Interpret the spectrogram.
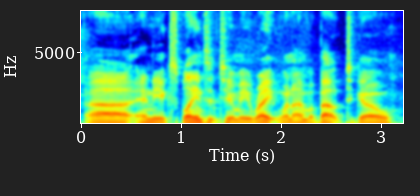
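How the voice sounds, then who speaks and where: A man's voice: low voice, level tone, normal speed, clean tone. A man co-hosting a podcast in casual chat, with a laconic, dry way of talking. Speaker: podcast co-host.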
